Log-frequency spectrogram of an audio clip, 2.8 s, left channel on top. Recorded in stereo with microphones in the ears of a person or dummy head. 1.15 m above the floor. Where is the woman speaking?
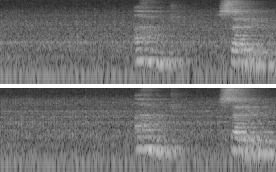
10° left (ahead or behind), 1.5 m.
